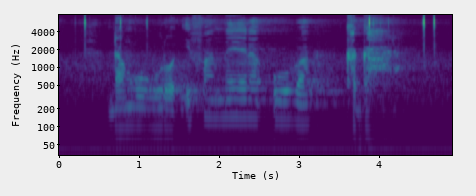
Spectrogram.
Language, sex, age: Venda, male, 22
